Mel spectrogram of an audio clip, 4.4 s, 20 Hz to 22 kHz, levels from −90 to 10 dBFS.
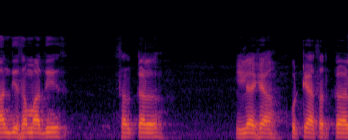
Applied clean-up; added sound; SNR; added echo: none; none; none; none.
